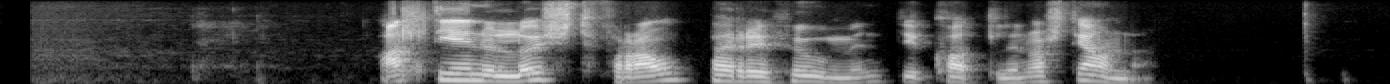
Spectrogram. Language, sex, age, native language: Icelandic, male, 30-39, Icelandic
